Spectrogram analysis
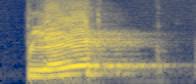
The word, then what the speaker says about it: plaque: ये दो तरह से प्रोनाउंस किया जाता है friends. प्लेक एंड प्लक like लिपोप्रोटीन लाइपोप्रोटीन both are correct प्लाक is correct प्लक is correct I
